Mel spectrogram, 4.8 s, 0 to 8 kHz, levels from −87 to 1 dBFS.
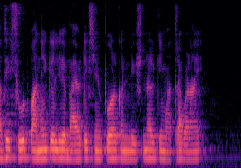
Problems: constant background noise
